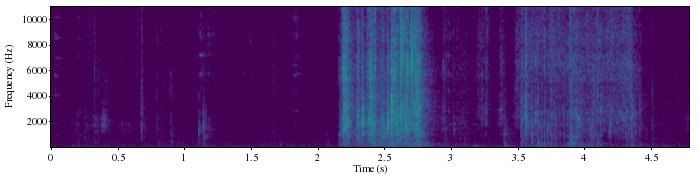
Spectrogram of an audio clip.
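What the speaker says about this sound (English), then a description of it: "One last shuffle, please." Tarot cards are shuffled at close range: a few light taps and slides, then two loud riffling bursts of rapid card flutter, with no voices heard.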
